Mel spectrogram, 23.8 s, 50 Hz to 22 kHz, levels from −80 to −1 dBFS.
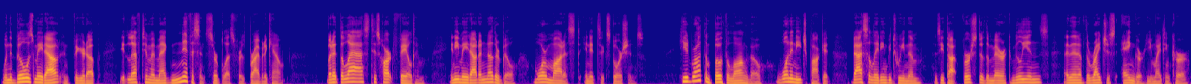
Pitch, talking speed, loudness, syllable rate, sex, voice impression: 120 Hz, 175 wpm, -21 LUFS, 4.9 syllables/s, male, masculine, very adult-like, middle-aged, thick, tensed, slightly powerful, slightly bright, hard, clear, fluent, cool, slightly intellectual, slightly refreshing, sincere, very calm, friendly, slightly reassuring, elegant, slightly wild, slightly lively, kind, slightly modest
